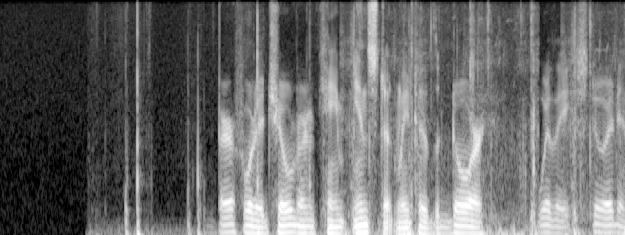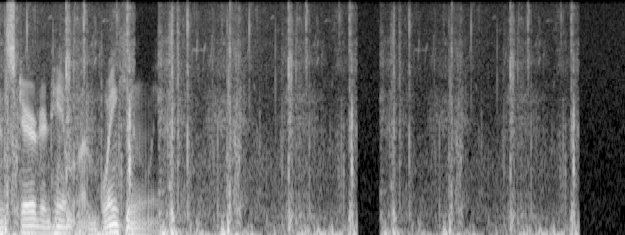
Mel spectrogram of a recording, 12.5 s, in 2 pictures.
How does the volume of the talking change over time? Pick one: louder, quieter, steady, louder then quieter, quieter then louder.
quieter.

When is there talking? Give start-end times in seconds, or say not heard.
2.2-8.0.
